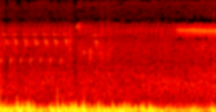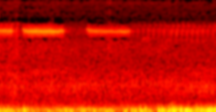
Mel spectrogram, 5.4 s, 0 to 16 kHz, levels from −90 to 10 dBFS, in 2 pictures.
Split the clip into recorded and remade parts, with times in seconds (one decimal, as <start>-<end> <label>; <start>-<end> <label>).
0.0-5.4 recorded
